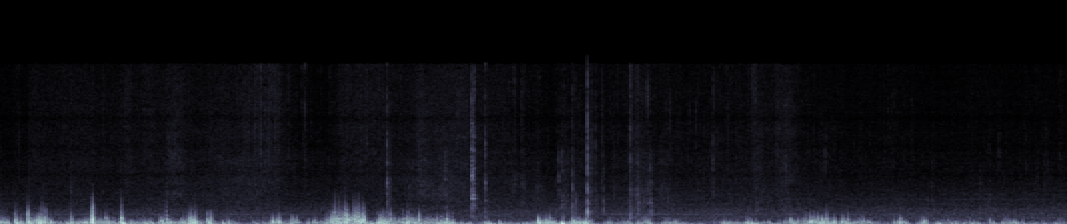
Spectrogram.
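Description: Gusty wind buffeting the microphone: an irregular low blustering that swells and drops with each gust.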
